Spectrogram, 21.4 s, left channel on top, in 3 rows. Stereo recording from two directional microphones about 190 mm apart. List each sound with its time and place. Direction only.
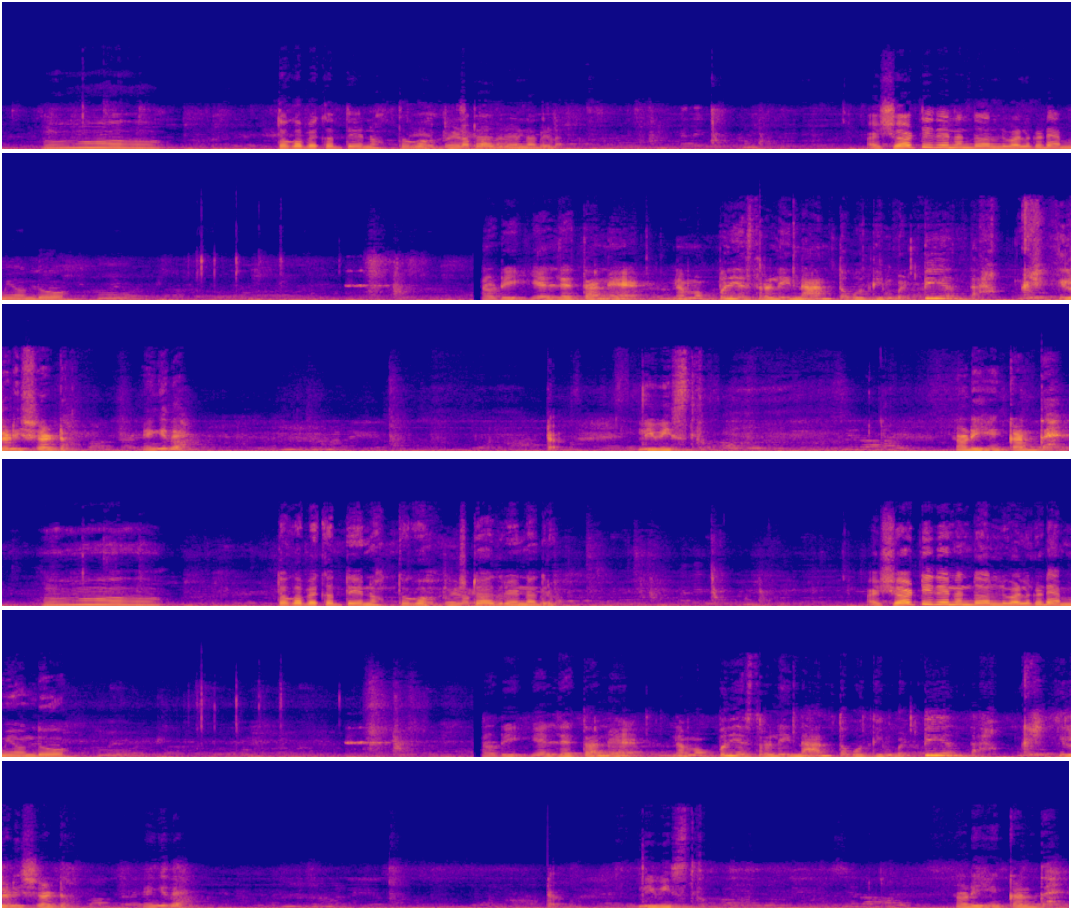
0.3 s a sound: 10° right (ahead or behind)
1.8 s a woman's voice: 5° right (ahead or behind)
5.7 s a woman's voice: centre (ahead or behind)
6.1 s a woman's voice: 15° right (ahead or behind)
10.3 s a woman's voice: 20° right (ahead or behind)
18.4 s speech: 10° right (ahead or behind)
20.6 s a woman's voice: 15° right (ahead or behind)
